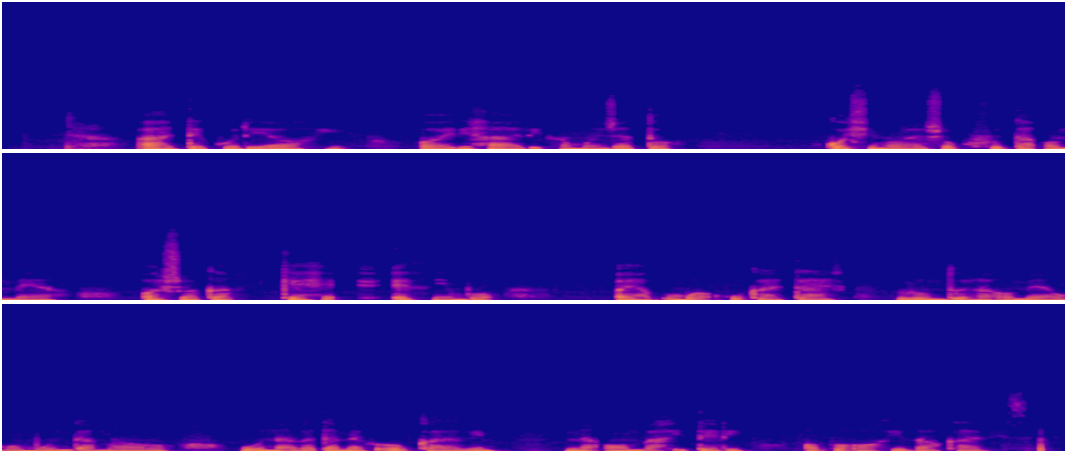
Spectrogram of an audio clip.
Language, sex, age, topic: Oshiwambo, female, 18-24, agriculture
